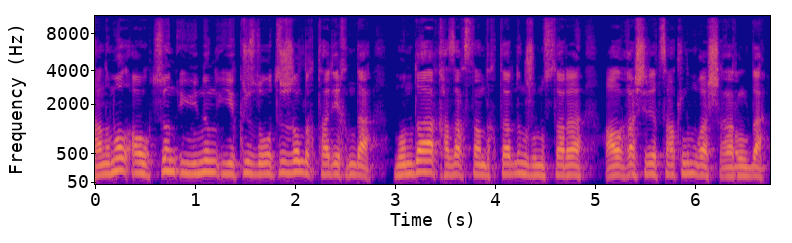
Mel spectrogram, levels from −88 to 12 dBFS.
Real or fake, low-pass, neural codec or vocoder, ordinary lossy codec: fake; none; vocoder, 22.05 kHz, 80 mel bands, Vocos; none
